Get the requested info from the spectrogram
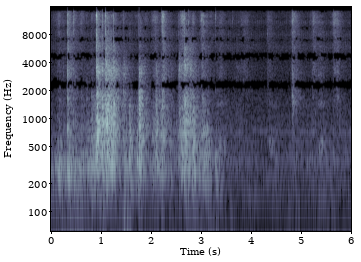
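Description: A deck of tarot cards being shuffled by hand: a fast run of card flicks and clicks against each other and the wooden tabletop, busiest for the first three seconds, then only a few scattered clicks.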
